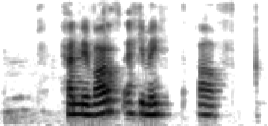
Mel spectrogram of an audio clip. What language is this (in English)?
Icelandic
